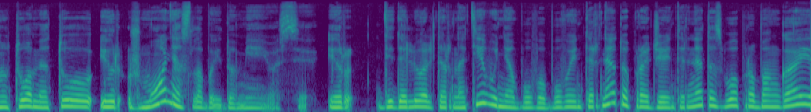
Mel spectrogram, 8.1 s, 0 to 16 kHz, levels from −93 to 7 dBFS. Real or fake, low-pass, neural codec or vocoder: fake; 14.4 kHz; vocoder, 48 kHz, 128 mel bands, Vocos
